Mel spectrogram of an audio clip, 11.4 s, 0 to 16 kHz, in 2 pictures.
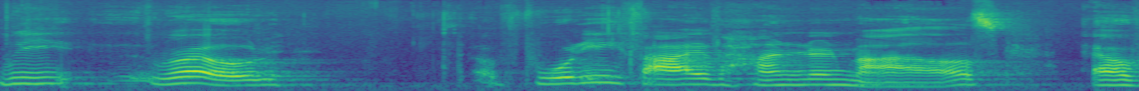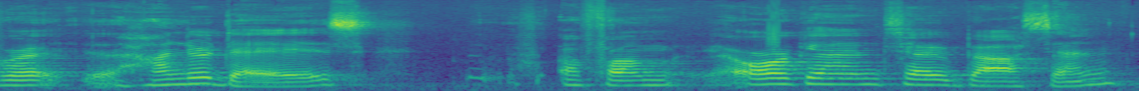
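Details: Woman, former professor, with chronic aphasia since a severe stroke in 2010 that disabled her right side and took her speech; she relearned making sounds and saying her name and still cannot speak as before; non-fluent aphasia.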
